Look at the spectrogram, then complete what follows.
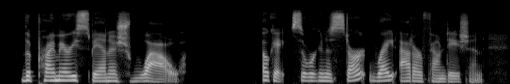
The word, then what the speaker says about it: guau: The absolutely crucial point here is that Spanish actually has a direct phonetic equivalent to the English word wow. It's spelled just a little bit differently using G-U-A-U, but it serves the exact same purpose.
